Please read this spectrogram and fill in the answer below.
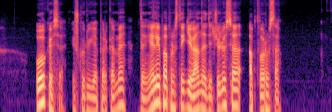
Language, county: Lithuanian, Alytus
